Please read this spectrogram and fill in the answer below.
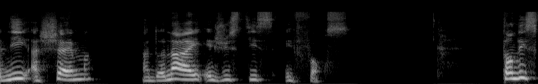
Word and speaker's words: Adonaï: Quand on le voit écrit, on le on ne prononce pas le nom sacré mais on le prononce Adonaï.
